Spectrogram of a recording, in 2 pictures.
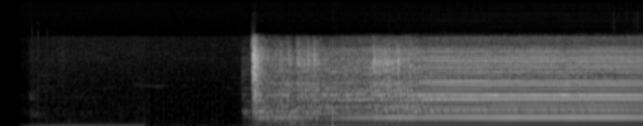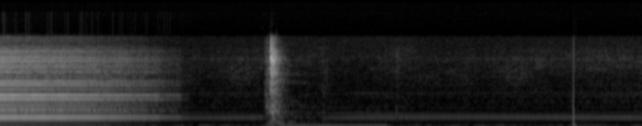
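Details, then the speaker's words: Motor starter contactor on a farm motor: loud, steady mains-frequency buzz for about four seconds, then it drops out. It is chattering on carbon-fouled, rusted contacts and magnet faces; it can be repaired at home. "अभी आपने देखा दोस्तों बहुत ही ज्यादा आवाज़ कर रहा है ये और आवाज़ बहुत ही अटपटी और महसूस ही लग रही है"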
